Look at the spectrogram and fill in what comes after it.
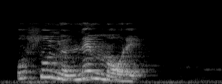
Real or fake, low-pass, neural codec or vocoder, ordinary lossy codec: real; 7.2 kHz; none; MP3, 32 kbps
